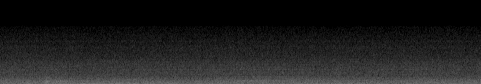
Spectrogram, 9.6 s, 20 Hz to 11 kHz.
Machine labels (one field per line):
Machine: fan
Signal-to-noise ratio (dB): -6 dB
